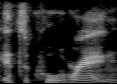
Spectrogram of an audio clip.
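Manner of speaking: put-on nonchalant, offhand mutter. Retelling what Robin said about a ring: imitating Robin muttering nonchalantly. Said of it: "nonchalantly under her breath was like".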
